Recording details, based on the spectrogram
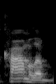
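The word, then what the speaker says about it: Kamala: is the fact is her name is kamla but if you call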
